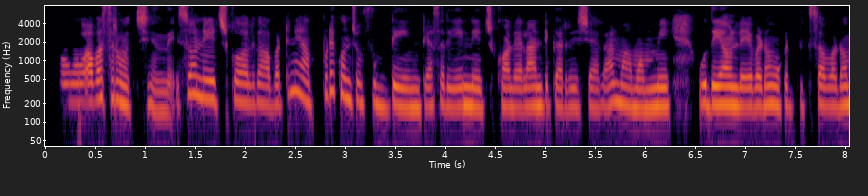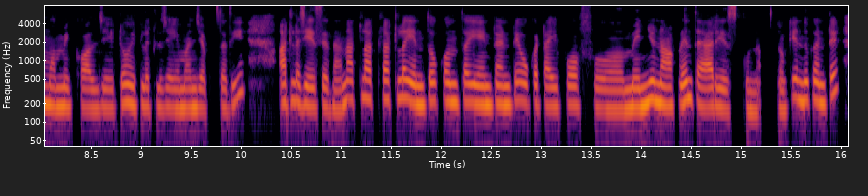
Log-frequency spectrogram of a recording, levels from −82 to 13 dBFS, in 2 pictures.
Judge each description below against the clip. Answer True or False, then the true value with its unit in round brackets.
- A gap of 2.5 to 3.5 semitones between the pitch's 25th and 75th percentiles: True (2.9 semitones)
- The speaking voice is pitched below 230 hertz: True (185 Hz)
